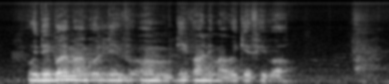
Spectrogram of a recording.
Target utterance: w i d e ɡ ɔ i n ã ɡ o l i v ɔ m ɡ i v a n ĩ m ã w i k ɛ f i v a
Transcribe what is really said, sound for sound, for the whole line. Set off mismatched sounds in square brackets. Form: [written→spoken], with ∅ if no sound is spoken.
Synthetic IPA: w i d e [ɡ→b] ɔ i [n→m] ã ɡ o l i v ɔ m ɡ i v a n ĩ m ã w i [k→ɡ] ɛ f i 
